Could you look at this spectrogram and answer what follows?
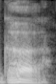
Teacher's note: घ जो बोला जाएगा वो आपका कंठ से बोला जाएगा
